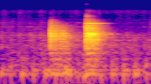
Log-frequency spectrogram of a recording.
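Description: A spoon clanks twice against a metal pot while stirring salted peanuts in water, two short sharp scrapes about half a second apart.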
